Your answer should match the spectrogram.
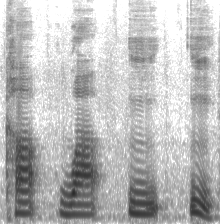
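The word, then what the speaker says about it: かわいい: The word meaning cute is 4 syllables. Ka-wa-i-i.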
